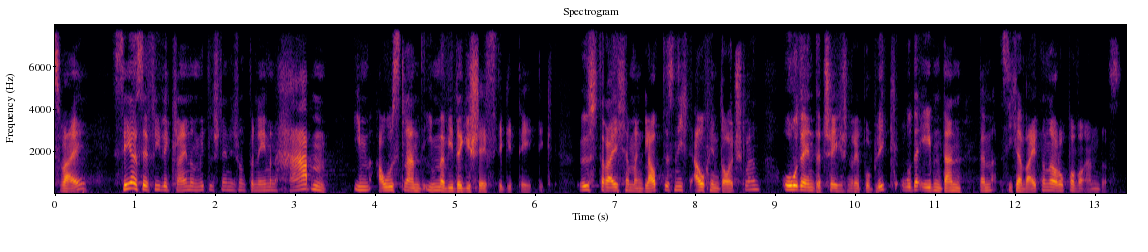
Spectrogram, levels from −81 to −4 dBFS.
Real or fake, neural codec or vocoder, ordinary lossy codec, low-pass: fake; codec, 16 kHz, 6 kbps, DAC; none; none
